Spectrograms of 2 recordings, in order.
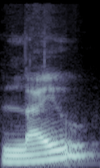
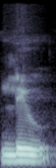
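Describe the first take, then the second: First: The vowel sounds like 'eye'. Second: The vowel sounds like 'ih'. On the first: A broadcast happening in real time. "ஒண்ணு லைவ் ப்ரோகிராம்னா நேரலை" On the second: To reside somewhere. "லிவ் அப்படின்னா வசித்தல்"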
